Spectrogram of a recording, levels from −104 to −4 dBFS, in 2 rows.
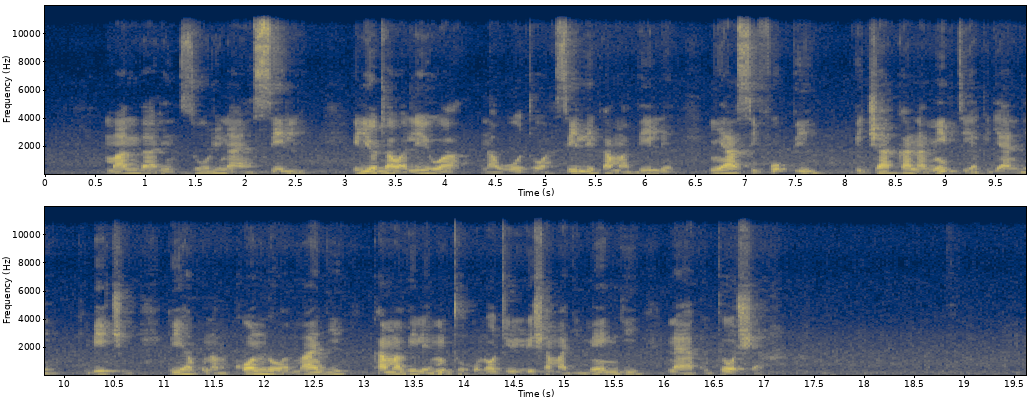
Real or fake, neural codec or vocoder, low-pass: real; none; 10.8 kHz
